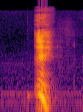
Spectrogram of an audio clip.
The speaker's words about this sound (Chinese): 我清了清嗓子。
